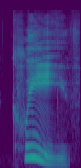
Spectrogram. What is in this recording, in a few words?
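"cleave", English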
